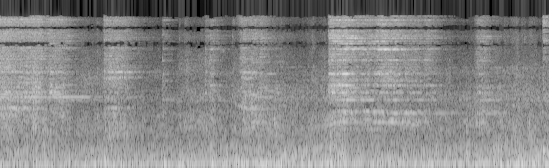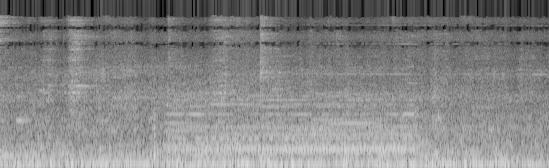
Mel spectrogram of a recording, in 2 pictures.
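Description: Freight train hopper cars rolling past on the rails: a steady low rumble with clicks and short squeals from the wheels. About nine seconds in, a multi-chime train horn sounds for about three seconds.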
